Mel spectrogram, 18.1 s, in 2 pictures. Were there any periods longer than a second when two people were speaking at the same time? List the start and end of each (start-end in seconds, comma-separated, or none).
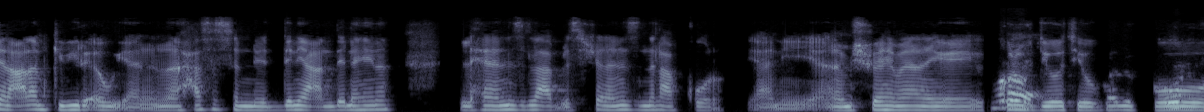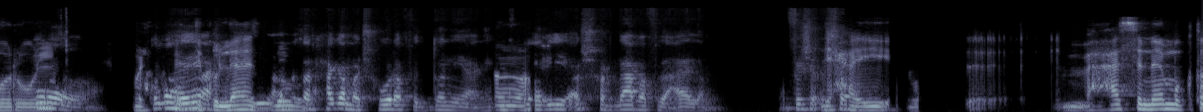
10.1-11.3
